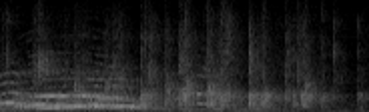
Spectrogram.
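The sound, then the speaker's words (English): A live audience in California claps and cheers, with a loud rising whoop at the start over a dense wash of scattered applause that gradually thins out. “Man, I know not everybody clapped because she had to arrest at least one of you.”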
